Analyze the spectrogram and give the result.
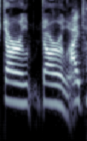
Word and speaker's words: Kılıçdaroğlu: So Kılıçdaroğlu, who has been a long time— I think it's Kılıçdaroğlu.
